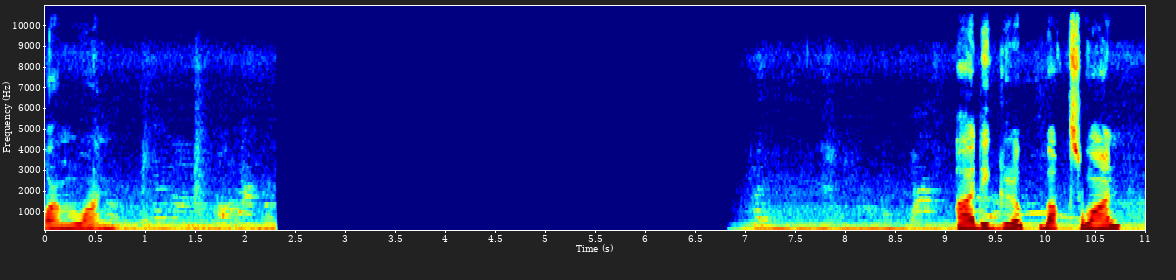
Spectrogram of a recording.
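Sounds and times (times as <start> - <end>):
low electrical hum: 0.0 - 2.3, 6.8 - 11.0.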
